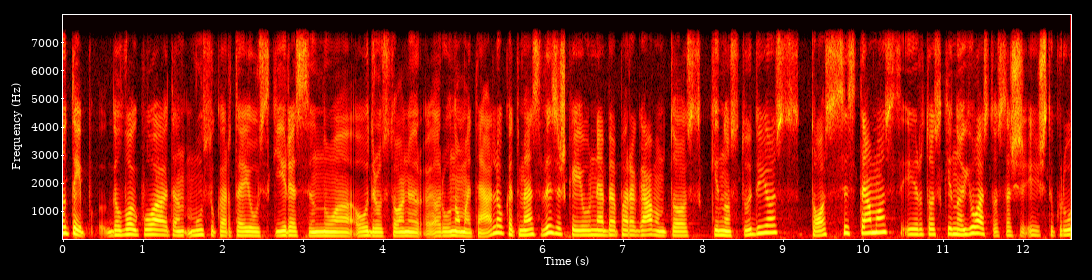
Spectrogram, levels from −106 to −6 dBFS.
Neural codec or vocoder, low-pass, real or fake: none; 7.2 kHz; real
